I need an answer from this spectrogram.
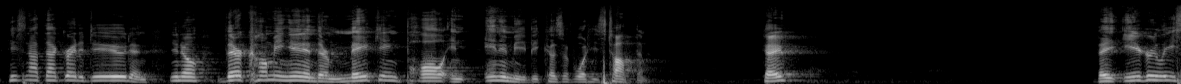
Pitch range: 120-155 Hz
